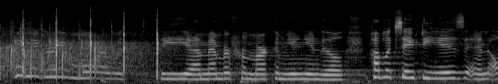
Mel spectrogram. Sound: applause

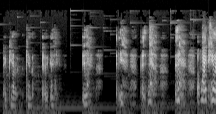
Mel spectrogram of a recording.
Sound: struggling noises

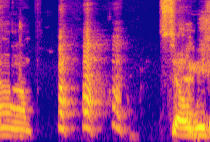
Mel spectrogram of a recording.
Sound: laughing

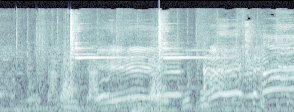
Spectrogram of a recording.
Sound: cheering; sword shing; cheering

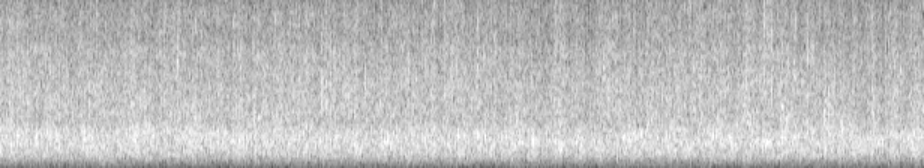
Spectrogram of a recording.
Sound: applause

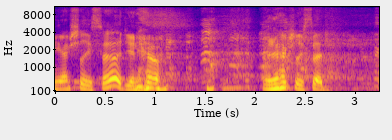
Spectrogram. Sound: laughing

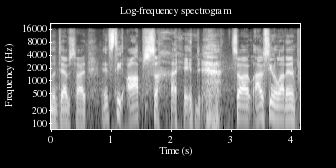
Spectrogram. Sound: laughs

